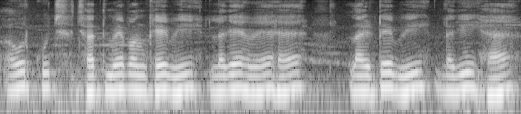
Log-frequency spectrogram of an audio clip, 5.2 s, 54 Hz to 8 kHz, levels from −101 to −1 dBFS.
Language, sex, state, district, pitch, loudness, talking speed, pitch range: Hindi, male, Uttar Pradesh, Saharanpur, 155 Hz, -15 LUFS, 150 wpm, 145-160 Hz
